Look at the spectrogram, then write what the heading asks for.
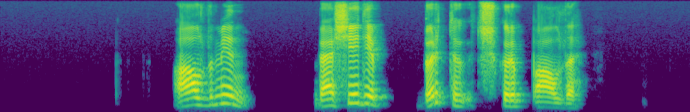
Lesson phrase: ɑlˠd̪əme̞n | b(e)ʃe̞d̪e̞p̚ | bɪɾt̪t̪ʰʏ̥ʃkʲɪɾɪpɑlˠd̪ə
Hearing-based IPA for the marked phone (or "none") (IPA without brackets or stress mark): æ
